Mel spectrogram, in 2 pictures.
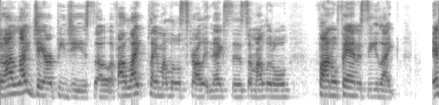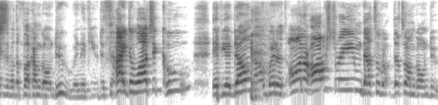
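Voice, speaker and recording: A woman with a Texas accent talks very fast at a fairly high pitch. Her pitch swings very widely and her loudness rises and falls sharply. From Southeast Texas. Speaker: game streamer. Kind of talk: casual chat. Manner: articulate.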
